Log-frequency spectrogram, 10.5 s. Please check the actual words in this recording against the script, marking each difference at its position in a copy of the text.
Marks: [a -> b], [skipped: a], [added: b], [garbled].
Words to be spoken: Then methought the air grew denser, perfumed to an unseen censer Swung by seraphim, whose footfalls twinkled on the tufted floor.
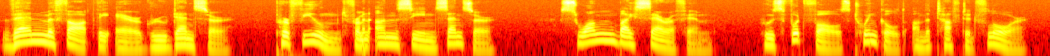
Then methought the air grew denser, perfumed [to -> from] an unseen censer Swung by seraphim, whose footfalls twinkled on the tufted floor.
